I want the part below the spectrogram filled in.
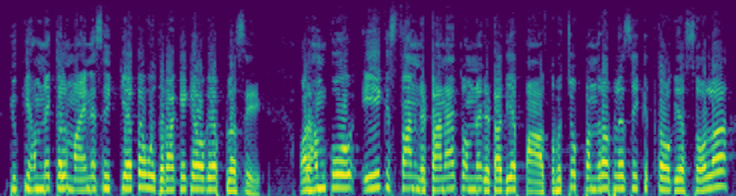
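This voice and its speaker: A man's voice: extremely high pitch, clear, resonant tone, no echo. A man teaching a live online class, coaxing students and reading out their answers by name.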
